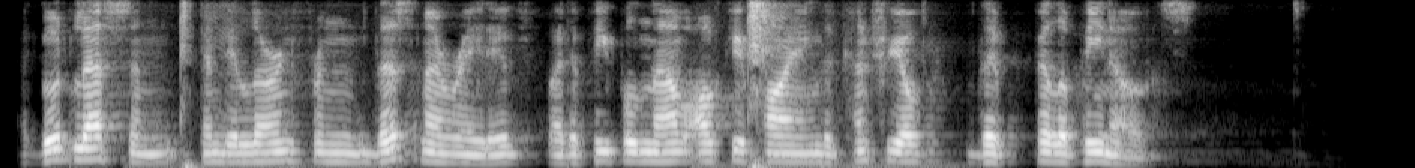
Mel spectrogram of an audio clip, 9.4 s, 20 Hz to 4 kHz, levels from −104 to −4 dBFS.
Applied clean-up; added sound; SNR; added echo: neural mask model DeepFilterNet 3.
